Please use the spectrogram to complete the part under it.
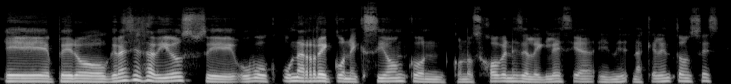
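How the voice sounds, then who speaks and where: A man's voice: mid-range voice, steady tone, a little slow, hardly any pauses, a little mellow, no room sound, studio quality. A man from Mexico, a pastor telling his conversion story in a podcast interview, speaking with frequent "eh" fillers and restarts. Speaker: pastor, guest.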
